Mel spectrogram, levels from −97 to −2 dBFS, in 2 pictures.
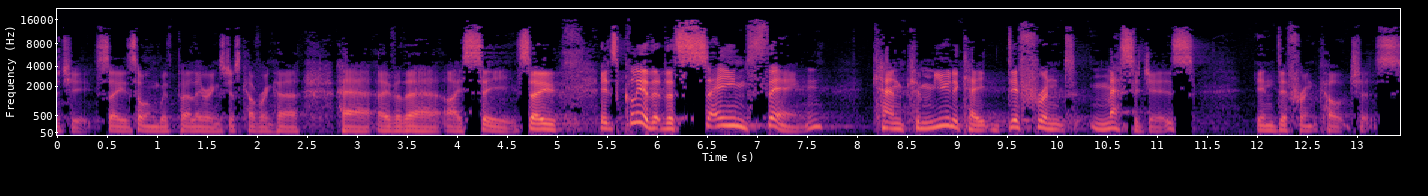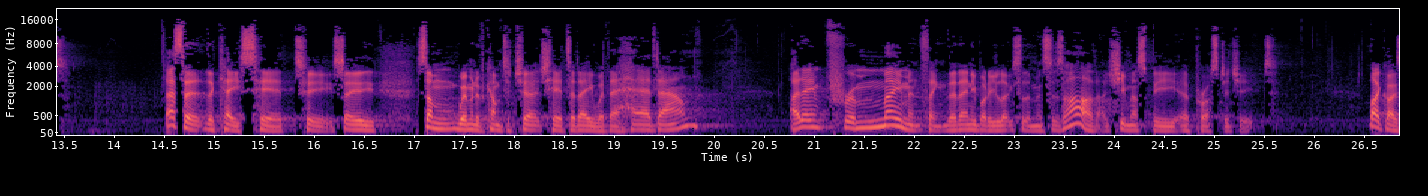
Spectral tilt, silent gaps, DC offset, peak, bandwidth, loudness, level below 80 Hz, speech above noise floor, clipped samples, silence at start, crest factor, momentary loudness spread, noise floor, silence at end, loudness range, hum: -3 dB/octave; none; under 0.1%; -14 dBFS; 16.5 kHz; -33 LUFS; -68 dBFS; 37 dB; under 0.1%; 0 s; 22 dB; 13 LU; -72 dBFS; 0 s; 9 LU; none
